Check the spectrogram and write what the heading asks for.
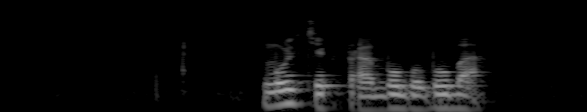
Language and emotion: Russian, neutral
